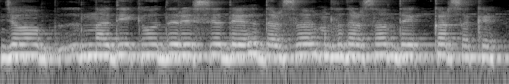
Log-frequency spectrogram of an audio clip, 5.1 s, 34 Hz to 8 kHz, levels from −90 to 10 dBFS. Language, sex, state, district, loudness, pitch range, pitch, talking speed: Hindi, female, Bihar, Vaishali, -13 LUFS, 200-220 Hz, 210 Hz, 140 wpm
